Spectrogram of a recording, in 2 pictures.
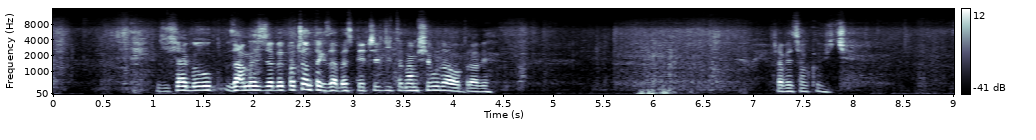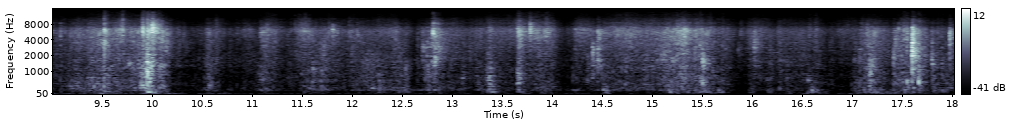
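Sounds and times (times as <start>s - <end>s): people moving over rock rubble: 0.0s - 6.8s.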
